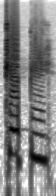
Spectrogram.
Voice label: "kepi", French

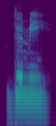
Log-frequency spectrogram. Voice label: "demi", French

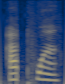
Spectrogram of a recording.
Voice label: "a point", French

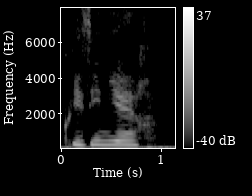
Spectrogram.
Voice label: "cuisiniere", French

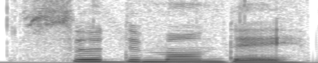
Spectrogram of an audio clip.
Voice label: "se demander", French

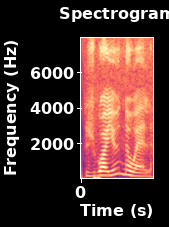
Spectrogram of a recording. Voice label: "joyeux noel", French

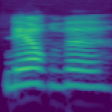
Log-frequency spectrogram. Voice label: "nerveux", French

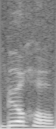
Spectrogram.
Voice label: "bureau", French

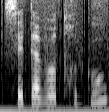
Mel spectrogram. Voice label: "c est a votre gout", French

